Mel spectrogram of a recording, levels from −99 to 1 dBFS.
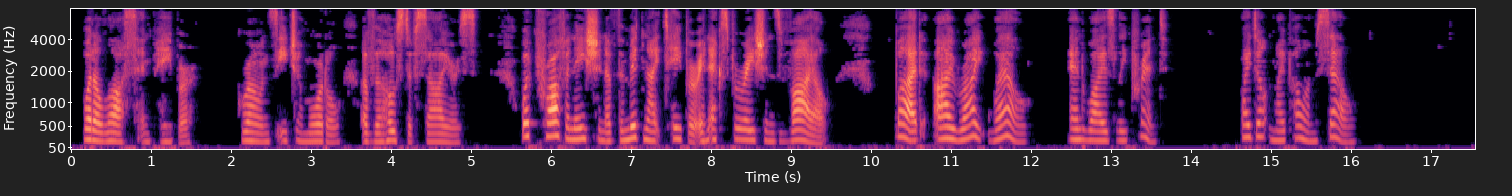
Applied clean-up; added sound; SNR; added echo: none; none; none; none.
